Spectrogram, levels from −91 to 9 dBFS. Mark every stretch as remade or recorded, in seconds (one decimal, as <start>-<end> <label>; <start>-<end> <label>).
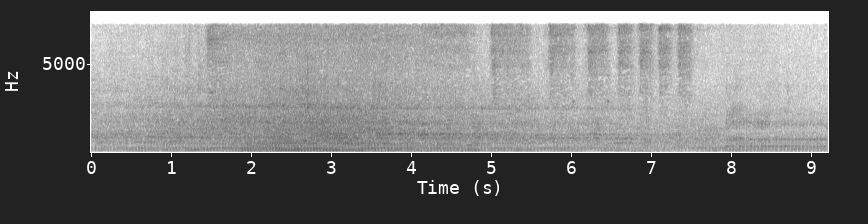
0.0-7.8 recorded; 7.8-8.6 remade; 8.6-9.2 recorded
